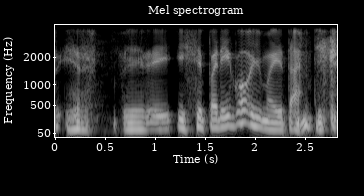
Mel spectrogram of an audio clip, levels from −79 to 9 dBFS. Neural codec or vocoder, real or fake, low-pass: none; real; 3.6 kHz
